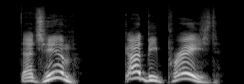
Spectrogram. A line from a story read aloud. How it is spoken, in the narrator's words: cried Sedenka, Petar, and their sister-in-law all at once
